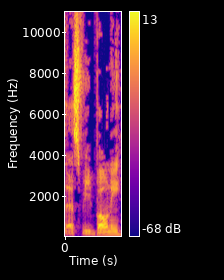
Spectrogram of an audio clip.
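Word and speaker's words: SVBONY: sent me back this soundbite on how to pronounce SV boney so those are you who are looking and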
